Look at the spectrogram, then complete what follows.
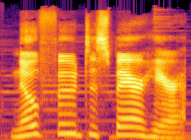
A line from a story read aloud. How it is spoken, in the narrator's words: said someone else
